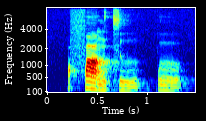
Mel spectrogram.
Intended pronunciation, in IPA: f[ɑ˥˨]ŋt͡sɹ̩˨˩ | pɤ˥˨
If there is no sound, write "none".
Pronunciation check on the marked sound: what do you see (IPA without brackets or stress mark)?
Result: ɑ˥˨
